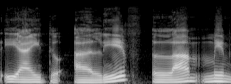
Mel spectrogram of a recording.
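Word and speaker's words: الم: r i a itu Alif Lam Mim enggak boleh Enggak boleh alamma orang kaget Aduh Quran kok beda ya orang bacanya baru orang malif Lamin ini Alama Oh ternyata dia dibaca jangan dibaca ini ya dibacanya dibaca seperti membaca ee ejaan gitu ya membaca huruf aslinya ini huruf-huruf muqata atauatus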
